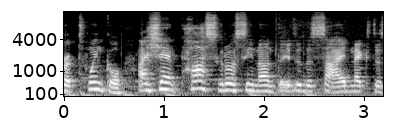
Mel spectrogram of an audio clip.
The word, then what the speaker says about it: Rocinante: like destroy y'all's ears in Spanish you can say it as rosinante yeah it is just rosinante Spanish rosinante yes all right donante y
